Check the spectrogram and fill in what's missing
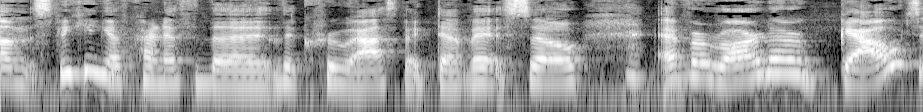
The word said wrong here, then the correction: Gout: is that how you say his name? – Gout, actually. Goot. I said Gout too.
